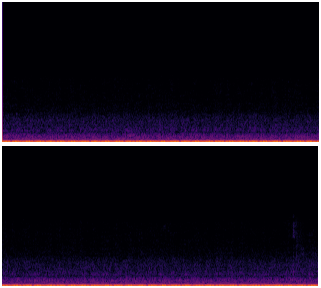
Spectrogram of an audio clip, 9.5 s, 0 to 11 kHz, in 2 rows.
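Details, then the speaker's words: Honda BR-V with a static Jet Ranger turbo ventilator fitted in the intake: smooth, low, even idle at about 650-700 rpm with no ticks or knocks. Normal idle. "Titiknya kurang lebih sama sih RPM-nya, di RPM kurang lebih ini di 650 sampai 700 RPM."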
